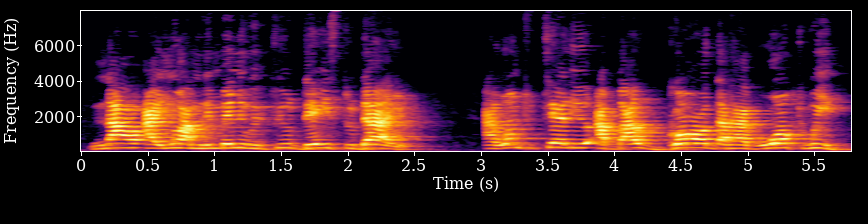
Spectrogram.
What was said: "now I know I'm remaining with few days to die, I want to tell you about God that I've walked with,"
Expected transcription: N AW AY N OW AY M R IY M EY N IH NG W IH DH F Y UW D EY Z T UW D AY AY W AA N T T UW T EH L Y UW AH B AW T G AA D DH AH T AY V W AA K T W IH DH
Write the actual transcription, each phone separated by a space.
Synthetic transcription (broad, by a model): N AW AY N OW AY M L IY M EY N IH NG W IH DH F Y UW D EY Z T UW D AY AY W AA N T T UW T EH L Y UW AH B AW T G AA D DH AH T AY V W AA K T W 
